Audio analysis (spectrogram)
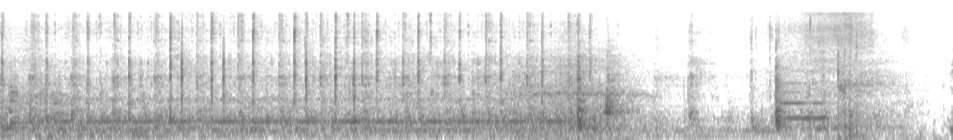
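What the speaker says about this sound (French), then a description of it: "Et je vais coudre tout simplement sur cette ligne-là." A sewing machine stitches fabric along a straight line while making a book-style cover, a fast, even, quiet rattle of needle strokes for about three seconds before it stops and a few soft handling sounds follow.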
